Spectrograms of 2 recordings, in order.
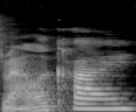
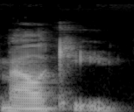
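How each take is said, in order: First: The name is said the commonly expected way. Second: The name is said the Irish way. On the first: "I thought his name is pronounced Malachi" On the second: "they say it Malachi ... the Irish pronunciation"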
